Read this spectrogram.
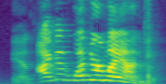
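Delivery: very high, loud joyful cry; excited shout. Real, not acted. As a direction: scream it out in triumph. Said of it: "Sorry, I'm a little excited about this".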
